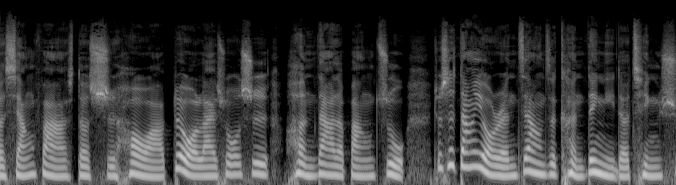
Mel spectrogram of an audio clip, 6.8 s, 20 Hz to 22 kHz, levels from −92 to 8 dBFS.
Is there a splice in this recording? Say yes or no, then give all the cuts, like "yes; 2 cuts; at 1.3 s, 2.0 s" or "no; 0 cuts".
yes; 1 cut; at 2.8 s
